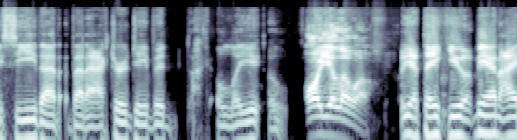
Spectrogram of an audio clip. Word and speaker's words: Oyelowo: I mean, and from now on, every time I see that actor David Olay, Oyelowo. yeah, thank you, man. I am horrible at pronunciations.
